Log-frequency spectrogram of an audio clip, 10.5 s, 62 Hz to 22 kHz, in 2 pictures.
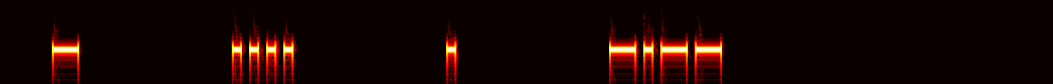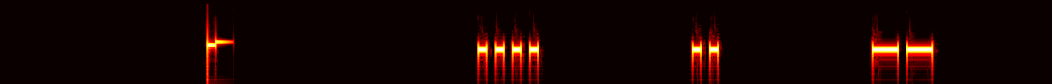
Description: Morse code, heard as a keyed tone, about 28 wpm, spaced as for 10 wpm, 690 Hz. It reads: THEY HIM
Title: 6x Character Spacing - Top 200 Words - 28wpm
